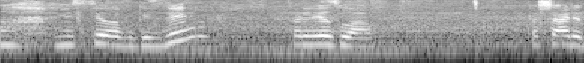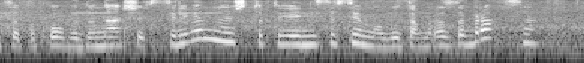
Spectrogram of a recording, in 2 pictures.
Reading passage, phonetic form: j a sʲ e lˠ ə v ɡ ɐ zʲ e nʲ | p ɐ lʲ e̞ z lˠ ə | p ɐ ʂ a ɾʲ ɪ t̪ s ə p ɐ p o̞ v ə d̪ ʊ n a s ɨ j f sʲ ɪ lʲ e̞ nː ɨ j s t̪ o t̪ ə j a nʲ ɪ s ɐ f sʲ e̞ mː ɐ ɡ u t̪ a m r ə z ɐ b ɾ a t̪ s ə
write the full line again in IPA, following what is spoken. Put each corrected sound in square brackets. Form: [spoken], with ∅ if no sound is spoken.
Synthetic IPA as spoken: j a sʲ e lˠ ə v ɡ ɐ zʲ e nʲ | p ɐ lʲ e̞ z lˠ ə | p ɐ ʂ a ɾʲ ɪ t̪ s ə p ɐ p o̞ v ə d̪ ʊ n a [ʂ] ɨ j f sʲ ɪ lʲ e̞ nː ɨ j [ʂ] t̪ o t̪ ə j a nʲ ɪ s ɐ f sʲ e̞ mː ɐ ɡ u t̪ a m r ə z ɐ b ɾ a t̪ s ə

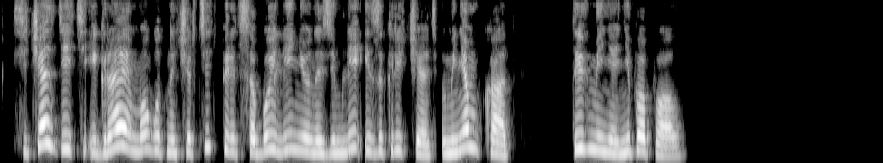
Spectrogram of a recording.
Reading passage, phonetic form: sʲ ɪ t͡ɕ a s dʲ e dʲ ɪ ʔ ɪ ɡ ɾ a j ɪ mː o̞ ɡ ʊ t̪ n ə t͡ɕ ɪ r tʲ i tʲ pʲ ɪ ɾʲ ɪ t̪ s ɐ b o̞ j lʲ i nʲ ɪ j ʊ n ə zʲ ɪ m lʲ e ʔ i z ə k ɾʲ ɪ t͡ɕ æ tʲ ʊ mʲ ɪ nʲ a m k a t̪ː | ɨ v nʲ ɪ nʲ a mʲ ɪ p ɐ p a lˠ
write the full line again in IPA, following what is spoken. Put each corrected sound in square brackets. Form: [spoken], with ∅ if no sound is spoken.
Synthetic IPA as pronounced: sʲ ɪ t͡ɕ a s dʲ e [tʲ] ɪ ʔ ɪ ɡ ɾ a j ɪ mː o̞ ɡ ʊ t̪ n ə t͡ɕ ɪ r tʲ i tʲ pʲ ɪ ɾʲ ɪ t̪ s ɐ b o̞ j lʲ i nʲ ɪ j ʊ n ə zʲ ɪ m lʲ e ʔ i z ə k ɾʲ ɪ t͡ɕ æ tʲ ʊ mʲ ɪ nʲ a m k a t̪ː | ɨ v [mʲ] ɪ nʲ a [nʲ] ɪ p ɐ p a lˠ

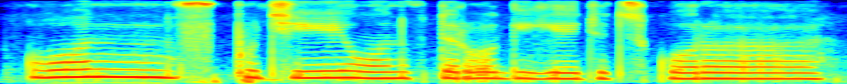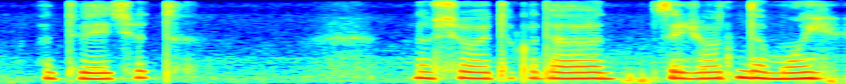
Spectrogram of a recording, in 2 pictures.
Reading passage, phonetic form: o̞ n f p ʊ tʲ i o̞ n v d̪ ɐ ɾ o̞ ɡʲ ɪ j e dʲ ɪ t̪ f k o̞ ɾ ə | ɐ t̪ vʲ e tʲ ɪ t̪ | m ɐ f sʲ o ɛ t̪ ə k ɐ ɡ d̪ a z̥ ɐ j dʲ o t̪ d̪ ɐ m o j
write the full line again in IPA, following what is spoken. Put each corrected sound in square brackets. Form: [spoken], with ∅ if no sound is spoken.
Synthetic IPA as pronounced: o̞ n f p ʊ tʲ i o̞ n v d̪ ɐ ɾ o̞ ɡʲ ɪ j e dʲ ɪ t̪ [s] k o̞ ɾ ə | ɐ t̪ vʲ e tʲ ɪ t̪ | [n] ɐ f sʲ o ɛ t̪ ə k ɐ ɡ d̪ a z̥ ɐ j dʲ o t̪ d̪ ɐ m o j

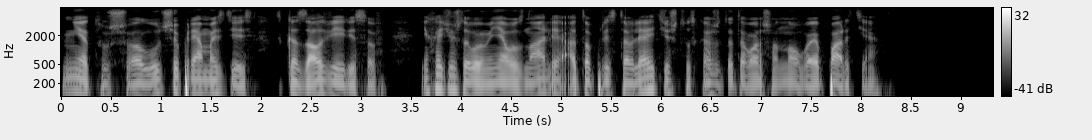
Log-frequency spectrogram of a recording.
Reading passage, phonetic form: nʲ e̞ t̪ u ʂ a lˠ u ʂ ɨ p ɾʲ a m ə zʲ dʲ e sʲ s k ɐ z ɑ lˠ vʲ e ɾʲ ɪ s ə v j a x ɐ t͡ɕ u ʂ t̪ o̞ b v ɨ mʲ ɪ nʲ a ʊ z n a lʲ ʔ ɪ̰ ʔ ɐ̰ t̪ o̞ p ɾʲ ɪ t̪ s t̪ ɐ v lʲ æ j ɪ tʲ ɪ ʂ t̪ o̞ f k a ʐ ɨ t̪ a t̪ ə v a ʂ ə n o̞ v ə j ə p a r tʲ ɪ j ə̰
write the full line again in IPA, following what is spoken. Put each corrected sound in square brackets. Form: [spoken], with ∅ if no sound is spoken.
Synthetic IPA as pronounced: nʲ e̞ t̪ u ʂ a lˠ u ʂ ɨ p ɾʲ a m ə zʲ dʲ e sʲ s k ɐ z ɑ lˠ vʲ e ɾʲ ɪ s ə [f] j a x ɐ t͡ɕ u ʂ t̪ o̞ b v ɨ mʲ ɪ nʲ a ʊ z n a lʲ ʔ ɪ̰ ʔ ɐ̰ t̪ o̞ p ɾʲ ɪ t̪ s t̪ ɐ v lʲ æ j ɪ tʲ ɪ ʂ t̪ o̞ [s] k a ʐ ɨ t̪ [ɛ] t̪ ə v a ʂ ə n o̞ v ə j ə p a r tʲ ɪ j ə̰

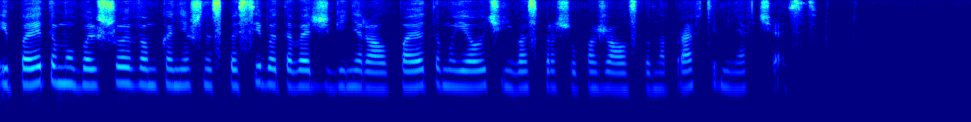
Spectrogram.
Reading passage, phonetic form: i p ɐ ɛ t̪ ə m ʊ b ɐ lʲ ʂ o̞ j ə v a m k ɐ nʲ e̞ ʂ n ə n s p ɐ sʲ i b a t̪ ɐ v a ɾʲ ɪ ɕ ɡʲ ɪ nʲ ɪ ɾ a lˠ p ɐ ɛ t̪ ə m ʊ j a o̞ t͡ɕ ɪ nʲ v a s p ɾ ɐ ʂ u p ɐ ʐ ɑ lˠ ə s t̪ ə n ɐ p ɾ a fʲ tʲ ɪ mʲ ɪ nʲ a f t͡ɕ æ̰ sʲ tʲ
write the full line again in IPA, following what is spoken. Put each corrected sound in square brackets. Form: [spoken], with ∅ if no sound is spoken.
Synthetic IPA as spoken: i p ɐ ɛ t̪ ə m ʊ b ɐ lʲ ʂ o̞ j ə v a m k ɐ nʲ e̞ ʂ n ə [∅] s p ɐ sʲ i b [ə] t̪ ɐ v a ɾʲ ɪ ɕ ɡʲ ɪ nʲ ɪ ɾ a lˠ p ɐ ɛ t̪ ə m ʊ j a o̞ t͡ɕ ɪ nʲ v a s p ɾ ɐ ʂ u p ɐ ʐ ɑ lˠ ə s t̪ ə n ɐ p ɾ a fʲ tʲ ɪ mʲ ɪ nʲ a f t͡ɕ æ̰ sʲ tʲ

